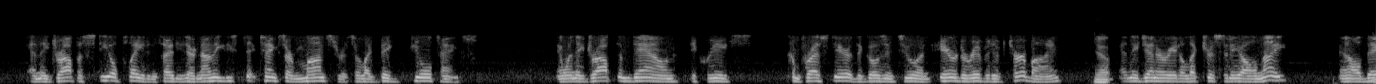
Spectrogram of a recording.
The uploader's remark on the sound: We play RANTS and take phone calls.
